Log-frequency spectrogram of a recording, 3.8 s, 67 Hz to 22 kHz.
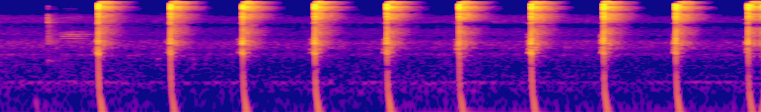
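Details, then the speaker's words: Second tattoo-removal laser session, first laser pass on previously treated skin: sharp, regular snapping pops about 170 a minute from Q-switched laser pulses firing. "So guys, let's see. So guys आप देख सकते हैं कि मैं first laser चलाने जा रहा हूँ."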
